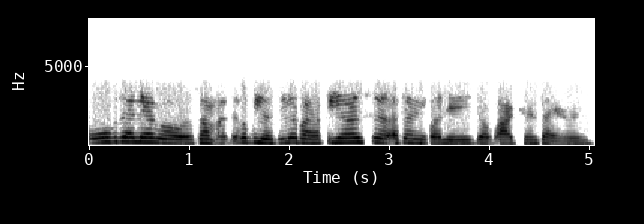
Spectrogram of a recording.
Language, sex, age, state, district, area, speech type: Goan Konkani, female, 30-45, Goa, Ponda, rural, conversation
